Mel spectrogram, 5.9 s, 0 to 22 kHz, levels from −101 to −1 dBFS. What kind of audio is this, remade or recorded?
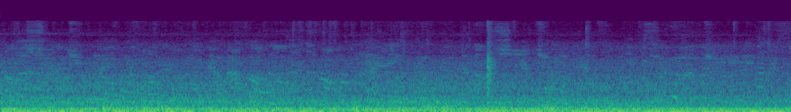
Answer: recorded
